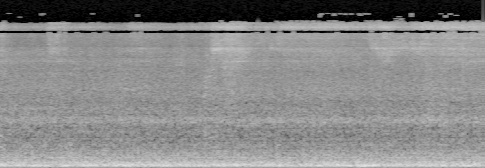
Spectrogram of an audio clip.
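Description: Express Rakyat passenger train running, a steady low rumble.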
